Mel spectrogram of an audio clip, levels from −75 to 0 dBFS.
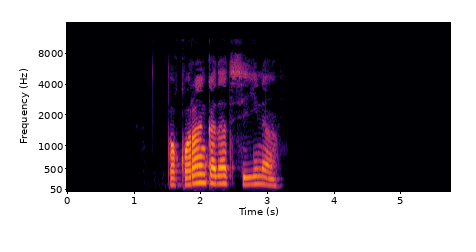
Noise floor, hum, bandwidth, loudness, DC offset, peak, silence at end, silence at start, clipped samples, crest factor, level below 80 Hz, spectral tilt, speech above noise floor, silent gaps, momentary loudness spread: -87 dBFS; none; 11.5 kHz; -19 LUFS; under 0.1%; -2 dBFS; 2.6 s; 1.5 s; under 0.1%; 22 dB; -70 dBFS; -5.5 dB/octave; 69 dB; none; 9 LU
